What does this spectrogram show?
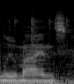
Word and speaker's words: Lumines: If you've ever played Lumines, or I always call it Luminous, but I think it's actually pronounced Lumines.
